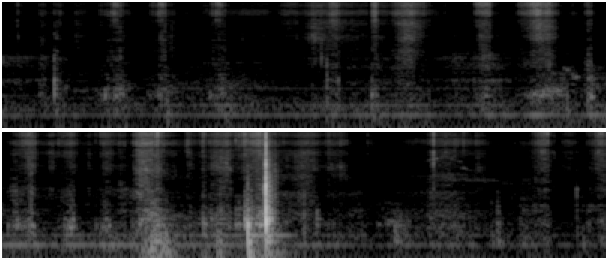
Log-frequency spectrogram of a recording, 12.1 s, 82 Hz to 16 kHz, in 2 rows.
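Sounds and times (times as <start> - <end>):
hand rubbing wooden box: 7.2 - 9.2
soft thump: 8.2 - 9.1
sharp wooden knock: 8.5 - 9.1.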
